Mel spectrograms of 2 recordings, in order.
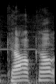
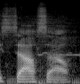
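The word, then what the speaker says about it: Cao Cao: Finally, CowCow is no longer CowCow. It's correctly South.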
